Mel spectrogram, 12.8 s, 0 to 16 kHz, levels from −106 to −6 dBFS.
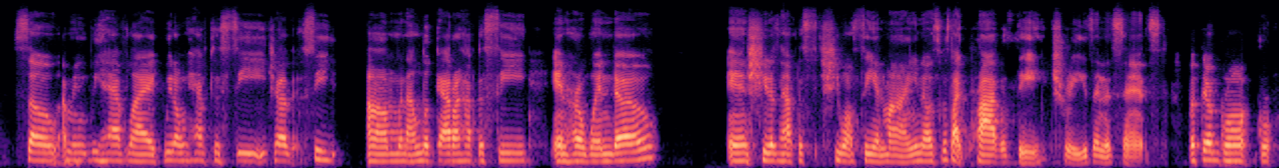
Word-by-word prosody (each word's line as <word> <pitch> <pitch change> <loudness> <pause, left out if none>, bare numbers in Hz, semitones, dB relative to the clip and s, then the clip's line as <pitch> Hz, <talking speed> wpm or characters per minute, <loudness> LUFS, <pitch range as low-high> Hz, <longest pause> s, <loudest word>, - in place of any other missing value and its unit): so, 175 -3 +1
I - - -3
mean, 175 -1 -6
we 180 -1 -8
have, 170 0 -2
like 155 -3 0
we 180 - -5
don't 170 -1 -2
have 175 -1 -7
to 170 - -7
see 330 - -4
each - - -16
othe 170 -2 +2
see 185 -6 -6 0.3
um, 160 0 +2
when 160 -1 -2
I 150 - 0
look 165 +1 -1
out, 160 0 +5
I - - +6
don't 165 - -2
have 165 0 -6
to 170 - -2
see 170 0 -7 0.2
in 165 -1 +4
her 160 +1 +4
window, 170 +9 +4 0.7
and 170 0 +4
she 180 - 0
doesn't 165 -1 +2
have 155 - -1
to 165 - -4
s - - -17
she 180 - -7
won't 160 -3 -1
see 160 -2 0
in 145 -1 -1
mine, 145 -2 -1
you 165 - 0
know? 160 0 +3
So, 180 +4 -9
it's - - -4
like - - +4
privacy 140 -6 +2
trees 130 +7 -3
in 140 -3 0
a 130 - 0
sense, 140 - -4 0.3
but 170 - +1
they're 190 -1 +6
gro 170 -2 +2
g 160 - 0
165 Hz, 245 wpm, -28 LUFS, 155-175 Hz, 0.7 s, I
